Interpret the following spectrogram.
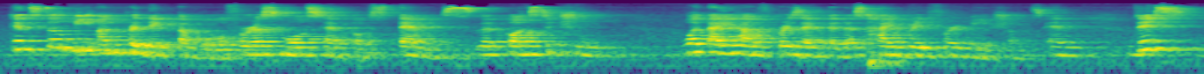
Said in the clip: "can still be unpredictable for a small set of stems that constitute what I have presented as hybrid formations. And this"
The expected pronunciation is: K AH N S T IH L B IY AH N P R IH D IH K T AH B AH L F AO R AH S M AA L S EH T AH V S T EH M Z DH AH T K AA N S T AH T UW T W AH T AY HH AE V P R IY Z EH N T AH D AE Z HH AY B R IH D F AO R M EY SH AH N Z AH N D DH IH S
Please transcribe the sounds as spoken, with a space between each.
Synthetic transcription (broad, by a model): K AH N S T IH L B IY AH N P R IH D IH K T AH B AH L F AO R AH S M AA L S EH T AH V S T EH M S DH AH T K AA N S T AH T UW T W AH T AY HH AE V P R IY Z EH N T AH D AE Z HH AY B R IH D F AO R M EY SH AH N S AH N D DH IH S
